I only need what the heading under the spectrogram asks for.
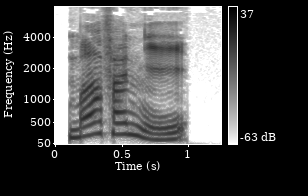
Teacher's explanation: This expression for please is pronounced with two rising tones, followed by a falling, rising tone.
